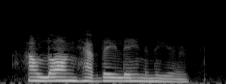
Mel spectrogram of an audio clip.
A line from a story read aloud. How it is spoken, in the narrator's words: Guest asked softly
